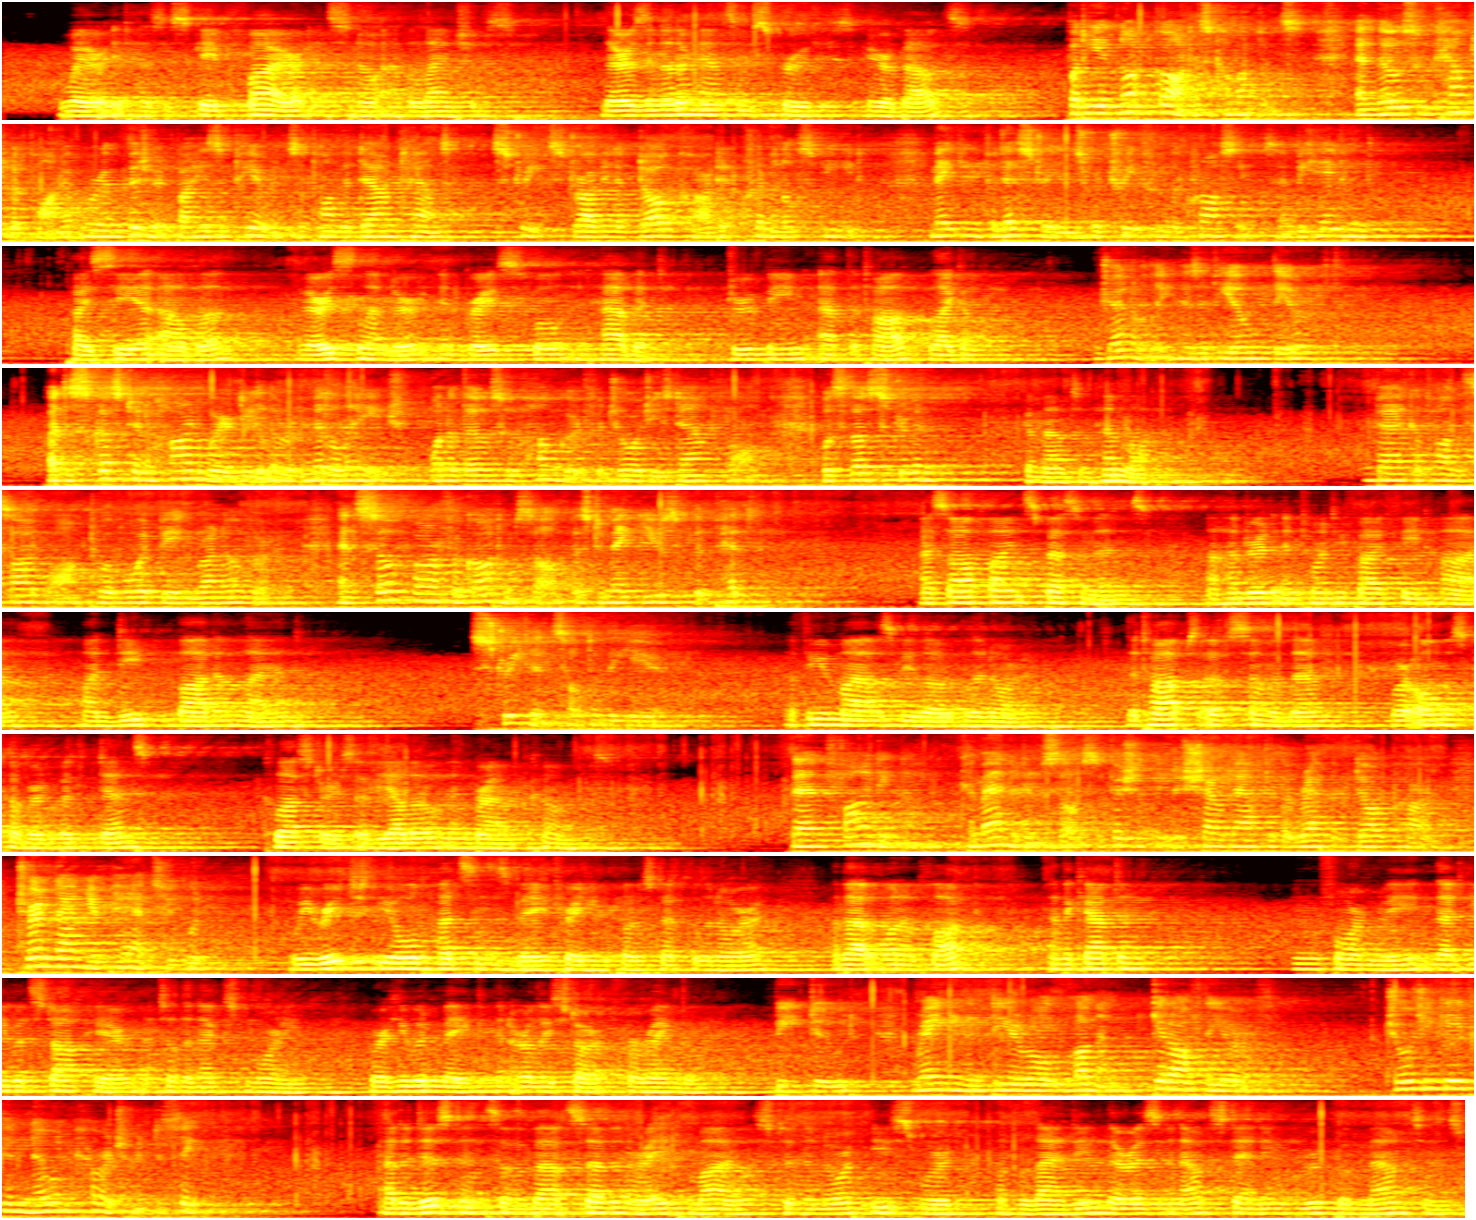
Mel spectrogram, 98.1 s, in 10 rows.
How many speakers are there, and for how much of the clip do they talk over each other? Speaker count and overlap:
two, no overlap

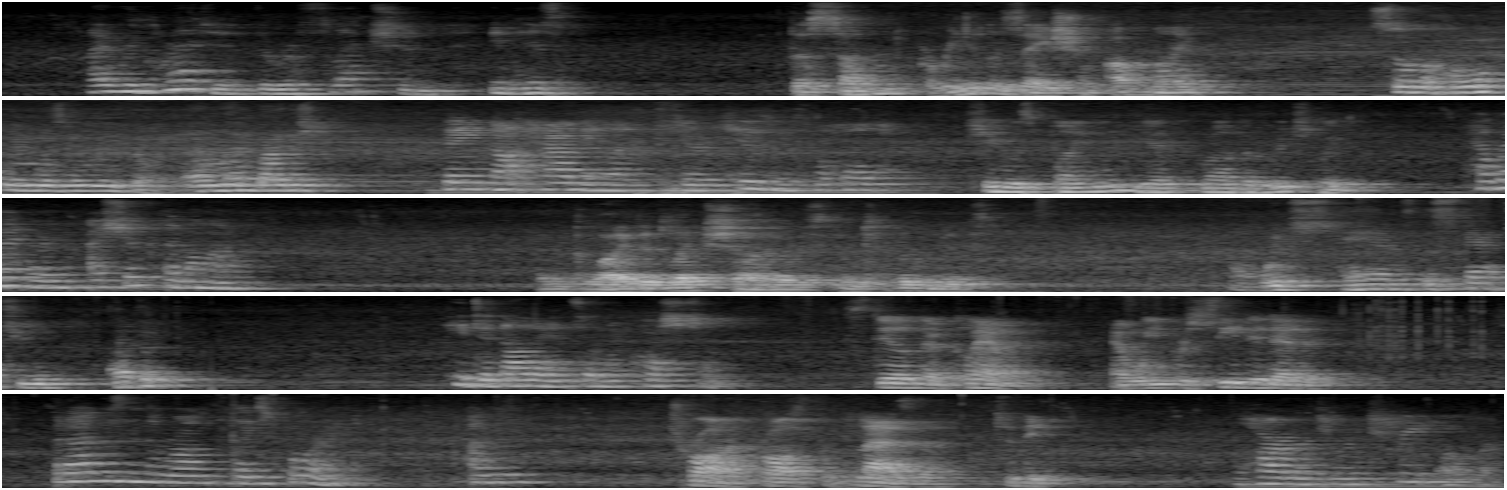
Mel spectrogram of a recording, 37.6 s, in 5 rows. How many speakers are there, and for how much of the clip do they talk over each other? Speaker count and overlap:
ten, no overlap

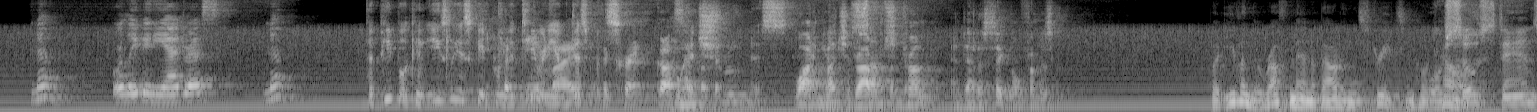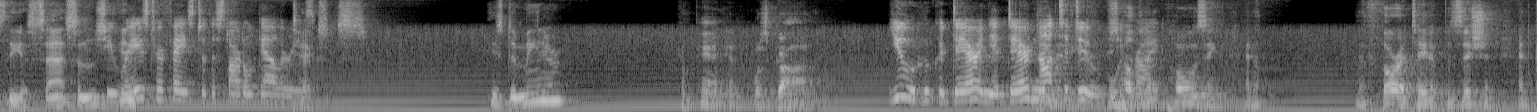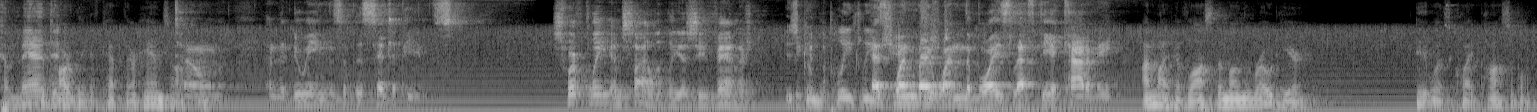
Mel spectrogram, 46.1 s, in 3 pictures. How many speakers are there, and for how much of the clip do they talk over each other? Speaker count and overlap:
eight, about 19%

